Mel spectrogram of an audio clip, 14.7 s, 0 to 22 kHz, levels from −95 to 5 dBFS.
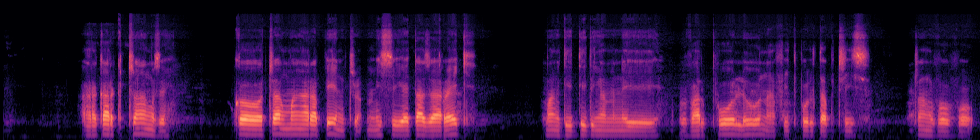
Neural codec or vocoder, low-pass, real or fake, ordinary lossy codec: none; 14.4 kHz; real; Opus, 32 kbps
